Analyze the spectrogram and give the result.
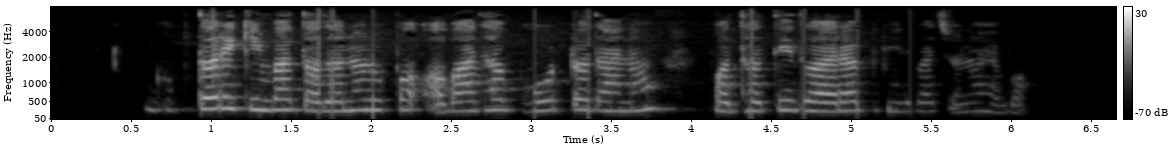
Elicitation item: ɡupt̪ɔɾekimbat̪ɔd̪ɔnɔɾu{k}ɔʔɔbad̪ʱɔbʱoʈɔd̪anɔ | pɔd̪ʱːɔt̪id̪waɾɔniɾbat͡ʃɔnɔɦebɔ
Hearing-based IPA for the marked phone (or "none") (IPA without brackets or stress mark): p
